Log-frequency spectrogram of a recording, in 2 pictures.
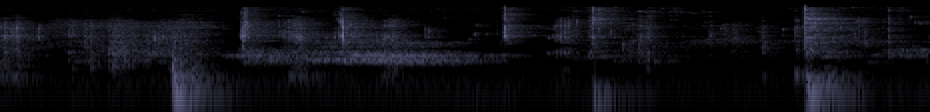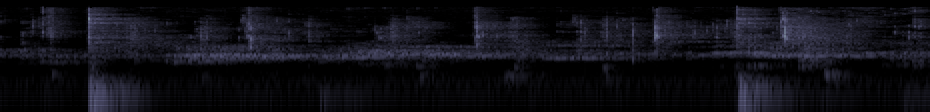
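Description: Close-up eating sounds: a metal fork clinks sharply against a ceramic bowl about five times while twirling noodles, with wet chewing in between.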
